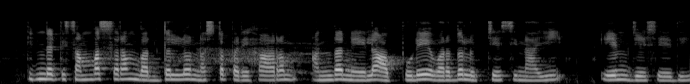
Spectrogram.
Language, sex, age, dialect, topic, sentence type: Telugu, female, 18-24, Southern, banking, statement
